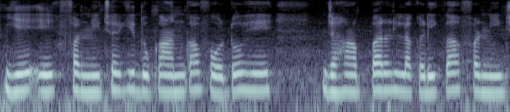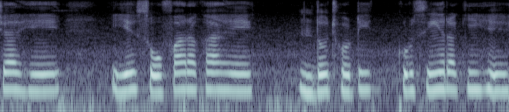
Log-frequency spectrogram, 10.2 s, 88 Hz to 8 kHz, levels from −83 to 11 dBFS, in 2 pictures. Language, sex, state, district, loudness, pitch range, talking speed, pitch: Hindi, female, Bihar, Gopalganj, -14 LUFS, 195-215 Hz, 135 wpm, 205 Hz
